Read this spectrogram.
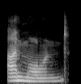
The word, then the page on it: unmourned: Indian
